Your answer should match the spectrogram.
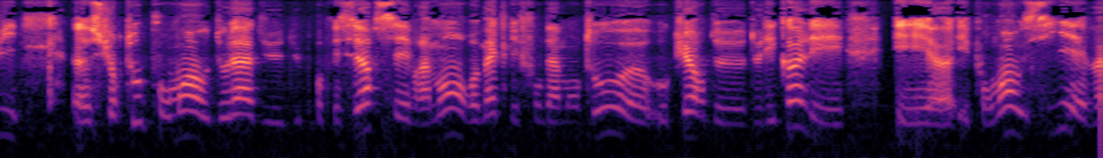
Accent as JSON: {"language": "French", "town": "La Courneuve", "region": "Île-de-France", "country": "France", "tie": "born or raised there", "said": "je suis un enfant qui a grandi en Seine-Saint-Denis, à La Courneuve."}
